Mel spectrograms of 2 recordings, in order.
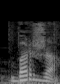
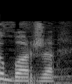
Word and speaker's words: баржа: Спасибо словарю ударений. В нем, как всегда, все просто и ясно. Только баржа. Я не вижу баржи.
